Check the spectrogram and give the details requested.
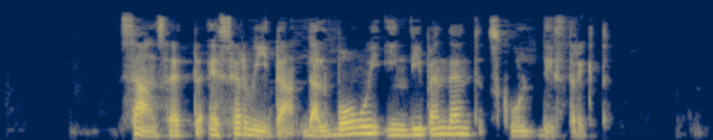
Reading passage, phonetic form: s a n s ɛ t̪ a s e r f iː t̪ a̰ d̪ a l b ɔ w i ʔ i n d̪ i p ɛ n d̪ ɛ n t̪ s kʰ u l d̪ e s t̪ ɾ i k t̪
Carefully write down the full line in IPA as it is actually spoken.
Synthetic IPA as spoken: s a n s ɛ t̪ ɛ s e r v iː t̪ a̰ d̪ a l b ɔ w i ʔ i n d̪ i p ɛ n d̪ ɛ n t̪ s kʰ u l d̪ i s t̪ ɾ i k t̪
